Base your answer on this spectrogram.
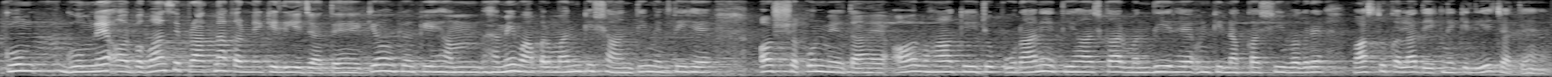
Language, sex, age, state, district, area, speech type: Hindi, female, 30-45, Rajasthan, Jodhpur, urban, spontaneous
